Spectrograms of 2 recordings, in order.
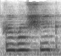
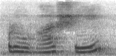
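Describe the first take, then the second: First: The word ends on a bare final t. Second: The word ends with a full final ta. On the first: The speaker calls it wrong. "প্রভাষিত বলতে পারবো না" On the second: The speaker calls it right. "প্রভাষিত এটা বলতে হবে"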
